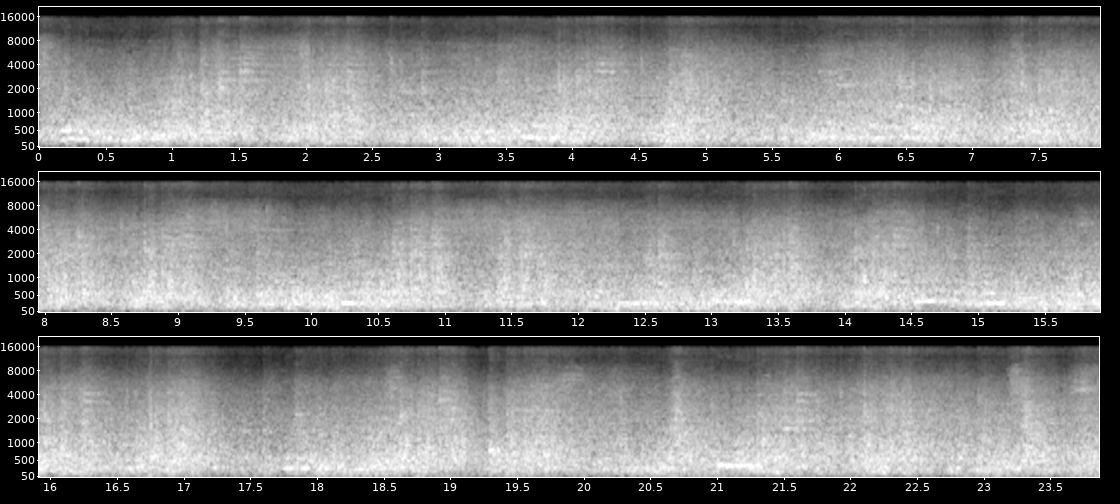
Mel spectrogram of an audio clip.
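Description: Autorack freight cars of a long train rolling past close by: steady rumble of steel wheels on rail with repeated clacks as the wheels pass over rail joints.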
